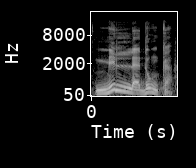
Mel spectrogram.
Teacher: Suara nun dah tak ada pada bacaan. Dia hanya ada pada tulisan sahaja. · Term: idgham bila gunnah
